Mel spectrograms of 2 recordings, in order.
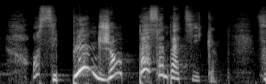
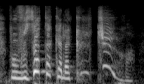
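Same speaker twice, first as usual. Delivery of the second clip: usual speaking voice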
